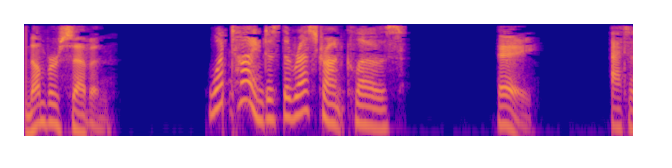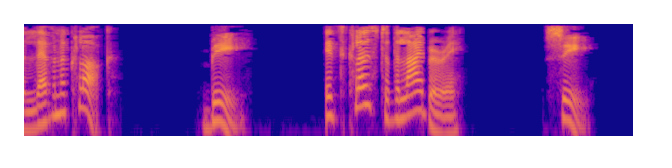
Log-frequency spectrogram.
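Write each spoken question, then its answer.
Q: What time does the restaurant close?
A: A: At 11 o'clock.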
